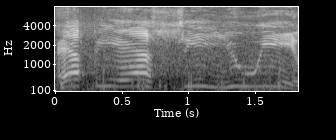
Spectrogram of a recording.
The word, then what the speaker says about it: fescue: F-E-S-C-U-E, like rescue, only Fescue.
